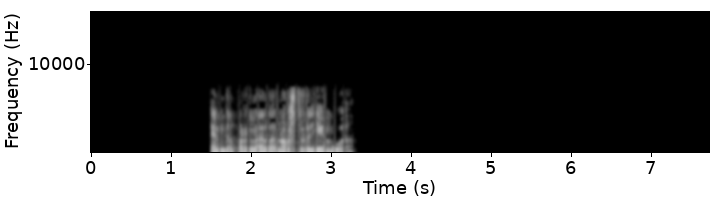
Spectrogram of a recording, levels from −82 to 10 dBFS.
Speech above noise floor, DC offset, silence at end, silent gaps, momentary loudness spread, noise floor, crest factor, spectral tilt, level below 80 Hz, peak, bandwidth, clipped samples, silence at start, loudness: over 73 dB; under 0.1%; 4.45 s; none; 7 LU; under -90 dBFS; 22 dB; -4.5 dB/octave; -54 dBFS; -2 dBFS; 7.6 kHz; under 0.1%; 1.5 s; -18 LUFS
